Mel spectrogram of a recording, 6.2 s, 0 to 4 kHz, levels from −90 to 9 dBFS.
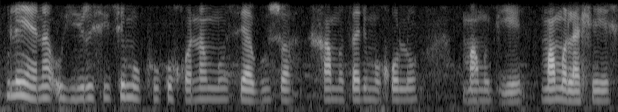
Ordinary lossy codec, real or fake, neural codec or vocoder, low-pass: Opus, 32 kbps; fake; vocoder, 44.1 kHz, 80 mel bands, Vocos; 3.6 kHz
